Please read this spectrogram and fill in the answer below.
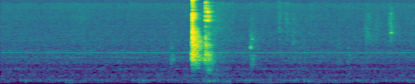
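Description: Near silence in a small room with a faint steady tone, broken by a sharp click or knock about halfway through, followed by a fainter tick.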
